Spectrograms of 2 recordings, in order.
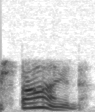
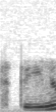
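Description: First: "Stein" with a long i vowel; "Stein" as in sign; pronounced STINE. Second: "Steen" with a long ee vowel; "Steen" as in seen; pronounced STEEN. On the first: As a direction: say "Stein", rhyming with mine. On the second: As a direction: say "Steen", rhyming with green. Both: Shown as a demonstration. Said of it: "is it Steen or Stein".

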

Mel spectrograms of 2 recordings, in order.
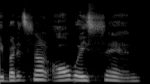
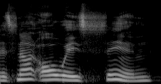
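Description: First: Said in the usual way. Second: Not drawn out slowly and leaned on; slow, stressed not. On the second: Shown as a demonstration. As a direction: lean on not in it's not always sin. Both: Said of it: "like I said".

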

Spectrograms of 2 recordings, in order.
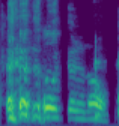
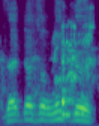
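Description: First: Laughing. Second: Said in the usual way. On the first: Real, not acted. Repeats punchline, breaks into laughter.

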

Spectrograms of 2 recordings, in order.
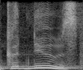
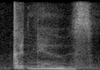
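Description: First: Said in the usual way. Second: Good news said very soft and gentle; hushed good news. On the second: Shown as a demonstration. Preacher comforting mourners in the pews, hushed and tender. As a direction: breathe the good news softly to them. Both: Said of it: "Do you hear that?".

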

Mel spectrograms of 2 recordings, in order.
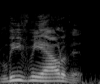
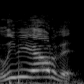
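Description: First: Said in the usual way. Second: Much higher, squeaky imitation of the guy; high mock heckler. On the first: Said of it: "He yelled". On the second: The heckler quoted, high squeaky imitation. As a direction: squeak it like a flustered audience member. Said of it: "He said".

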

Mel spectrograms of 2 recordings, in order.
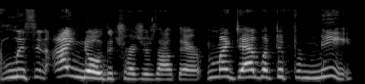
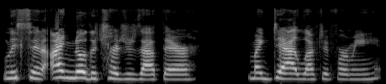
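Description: First: Mocking copy. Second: John B line. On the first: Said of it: "I'm like". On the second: Retold or imitated. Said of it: "John B would be like".

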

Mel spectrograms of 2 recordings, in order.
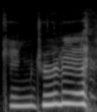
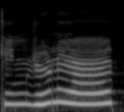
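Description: First: High cartoon lemur voice; King Julien. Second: Very high, slow lemur king; King Julien. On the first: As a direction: announce yourself like a lemur king. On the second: Pretend. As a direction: stretch it out like a cartoon lemur. Cartoon lemur voice.

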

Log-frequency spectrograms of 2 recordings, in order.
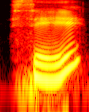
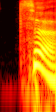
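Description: First: Said in the usual way. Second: T said as "tseu", the sound of Albanian C; T as a hissed "tsuh"; Albanian letter sound. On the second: Shown as a demonstration. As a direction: make T a "ts" plus short eu. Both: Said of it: "ça se prononce comme".

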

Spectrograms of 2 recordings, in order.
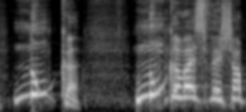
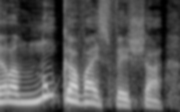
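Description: First: "Nunca" hit higher and sharper, "Nunca vai se fechar" pushed up; emphatic never. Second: Said in the usual way. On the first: Acted. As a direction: hammer the word "Nunca" home. Preacher repeats for emphasis. (ênfase em "Nunca", mais aguda e forte)

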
